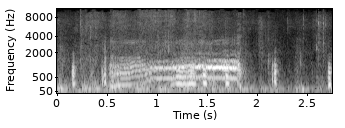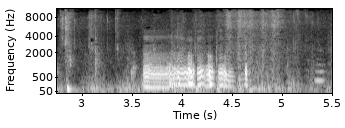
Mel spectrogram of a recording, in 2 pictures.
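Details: While dust bathing, gray, lavender, blue and black hens give two long, quavering, harmonic croons about two seconds apart, with faint scratching of dirt between them.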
